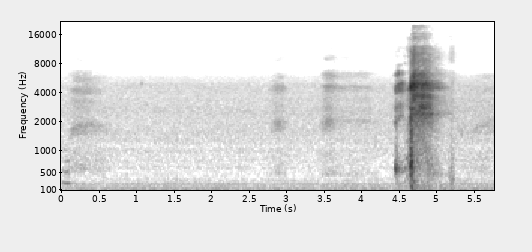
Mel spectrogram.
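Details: A female with a cold: quiet breathing, then a short catch of breath and one loud explosive sneeze, in a recording of cold sneezes with nose blows.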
